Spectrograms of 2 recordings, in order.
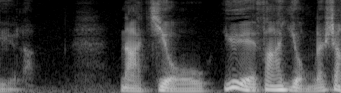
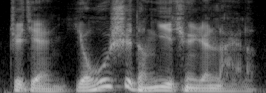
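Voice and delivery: ordinary delivery, nothing marked

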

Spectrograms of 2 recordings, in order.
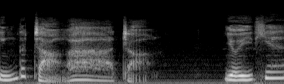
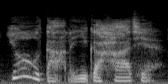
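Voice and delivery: whisper; 8 semitones lower, 4 dB quieter than usual. A narrator's reading. Narrating yawns.

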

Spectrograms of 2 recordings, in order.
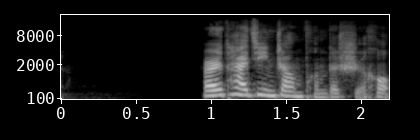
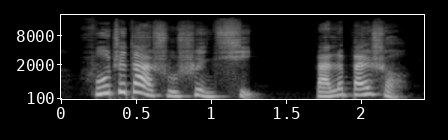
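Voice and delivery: ordinary delivery

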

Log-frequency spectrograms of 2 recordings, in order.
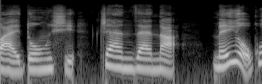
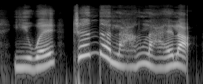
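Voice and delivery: ordinary delivery, nothing marked

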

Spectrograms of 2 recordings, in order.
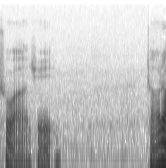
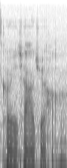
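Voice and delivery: dictating punctuation; 8 dB quieter than usual. Shown as a demonstration.

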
